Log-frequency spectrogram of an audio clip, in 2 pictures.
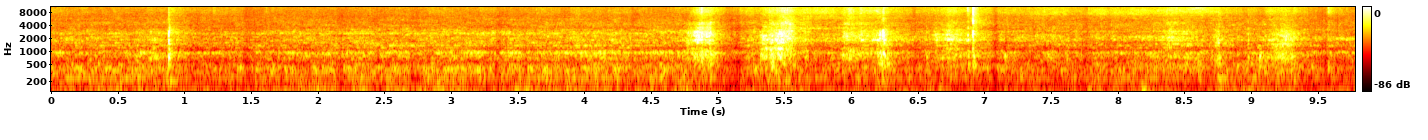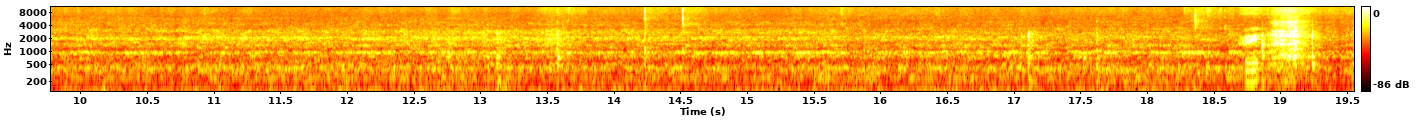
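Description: Etching solution sloshing faintly in a plastic tray as the tray is rocked to agitate a copper circuit board, with a few soft handling rustles and clicks about five to seven seconds in, over a steady low room hum.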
